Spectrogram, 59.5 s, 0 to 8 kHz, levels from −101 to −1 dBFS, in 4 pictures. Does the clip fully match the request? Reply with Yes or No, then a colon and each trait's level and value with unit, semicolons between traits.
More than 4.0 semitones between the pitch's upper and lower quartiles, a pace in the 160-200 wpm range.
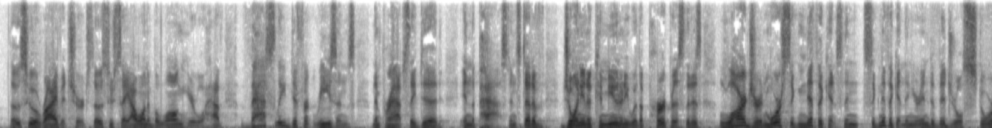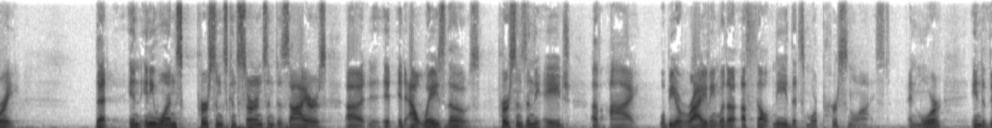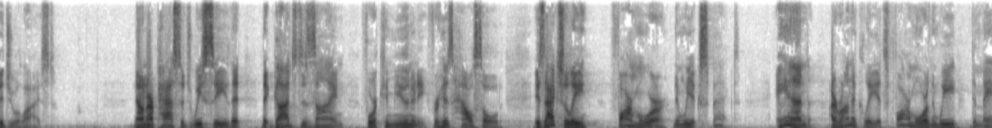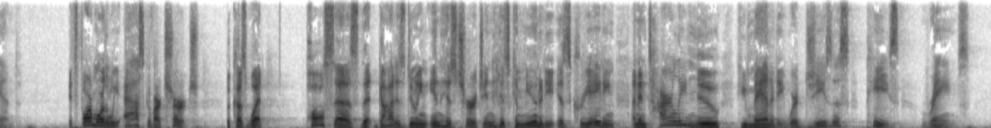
No: average, 5.0 semitones; average, 140 wpm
